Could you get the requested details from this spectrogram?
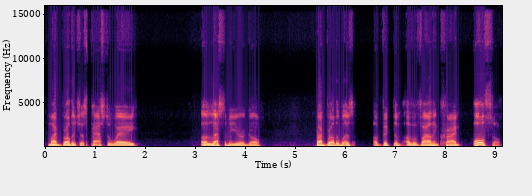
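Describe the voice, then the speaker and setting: A man's voice: medium pitch, expressive, a little slow, pauses often, mellow, dry recording. A man, chatting bluntly and rambling on a livestream. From New York. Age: 60s. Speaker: livestream host. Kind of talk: casual livestream chat.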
